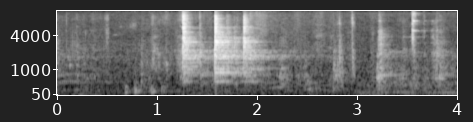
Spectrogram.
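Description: A few light knocks and clinks of metal being handled: aluminium loading ramps and tools on a truck's rear deck. A low steady hum comes in about three seconds in.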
